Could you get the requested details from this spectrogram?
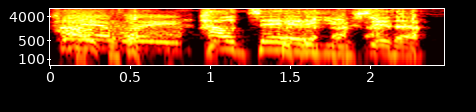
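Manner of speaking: hammed-up indignant cry, drawn out; slow it down as if deeply affronted; mock outrage. Host playing offended at a coach's slight, mock outrage.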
